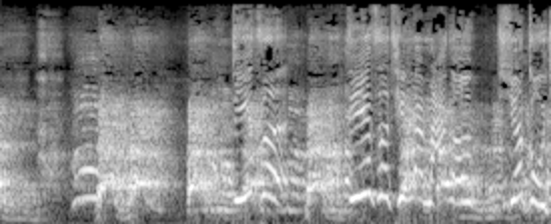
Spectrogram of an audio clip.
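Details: Siberian Husky carried on a man's back on a roller coaster, terrified and wailing: wavering, arched, high yelps and whines rising and falling, with a man shouting over them and rushing wind noise.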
